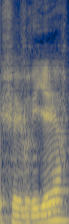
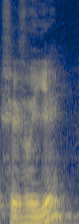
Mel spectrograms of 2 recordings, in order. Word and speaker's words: février: Beaucoup d'apprenants prononcent janvière et févrière parce qu'ils savent qu'il y a un R à la fin du mot.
